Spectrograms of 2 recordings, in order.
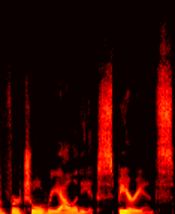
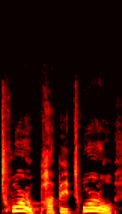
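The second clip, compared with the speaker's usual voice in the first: crazed, slightly pitched-up voice; 9 semitones higher, 6 dB louder than usual. Retelling a film scene where Frank gets crazed: crazed Frank voice. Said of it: "Frank gets all crazed".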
